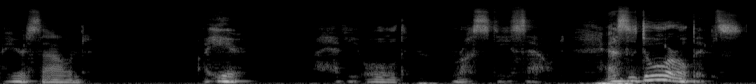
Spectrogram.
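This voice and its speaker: Stuffy-nosed man with lively, swooping intonation. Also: medium pitch, slow, pauses often, husky. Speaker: let's play narrator. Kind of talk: reading visual novel narration aloud with casual commentary. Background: game music.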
